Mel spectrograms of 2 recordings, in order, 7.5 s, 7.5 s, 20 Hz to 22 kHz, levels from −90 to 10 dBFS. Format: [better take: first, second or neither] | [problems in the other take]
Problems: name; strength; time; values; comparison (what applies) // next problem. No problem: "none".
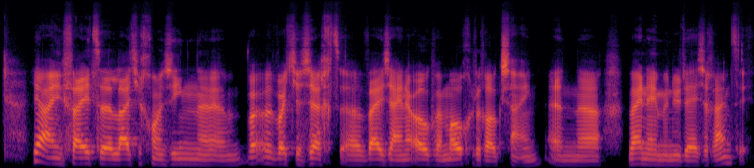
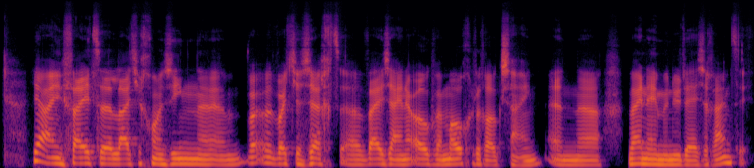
second | thin; very; fading below 500 Hz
